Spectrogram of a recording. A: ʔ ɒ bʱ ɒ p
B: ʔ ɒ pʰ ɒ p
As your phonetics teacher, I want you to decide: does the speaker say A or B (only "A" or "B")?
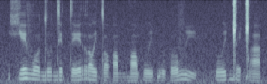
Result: A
